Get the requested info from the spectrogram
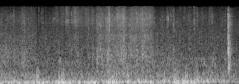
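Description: Wind buffeting the camera's microphone: an uneven low rumble.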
